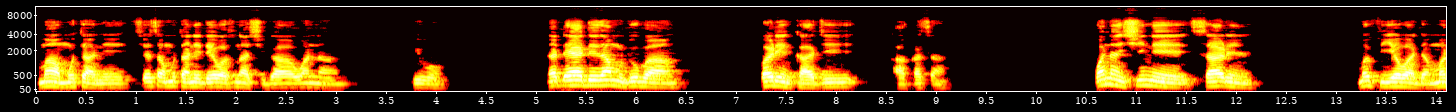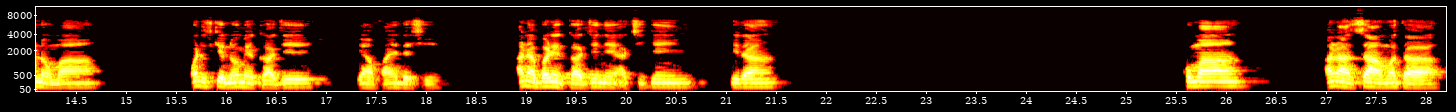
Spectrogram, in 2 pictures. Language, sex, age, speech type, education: Hausa, male, 30-45, spontaneous, tertiary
